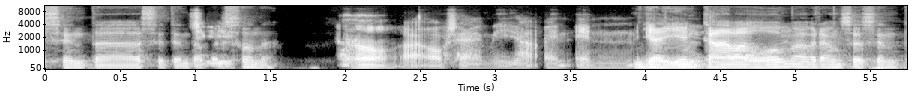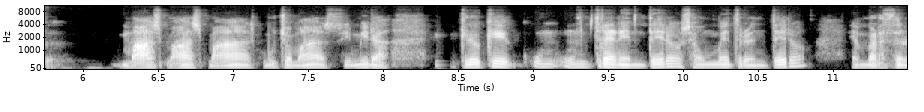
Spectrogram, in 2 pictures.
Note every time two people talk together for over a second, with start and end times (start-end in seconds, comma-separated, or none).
none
